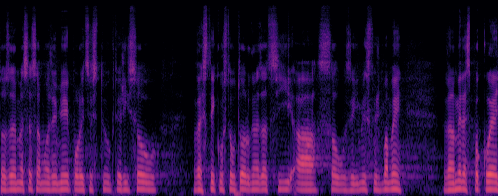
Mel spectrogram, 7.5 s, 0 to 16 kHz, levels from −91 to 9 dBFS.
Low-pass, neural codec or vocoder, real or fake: 14.4 kHz; codec, 44.1 kHz, 7.8 kbps, DAC; fake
